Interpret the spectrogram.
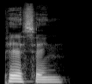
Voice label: "piercing", GB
